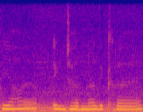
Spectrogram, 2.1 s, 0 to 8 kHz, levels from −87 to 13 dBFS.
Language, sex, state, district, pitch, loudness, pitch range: Hindi, female, Bihar, Araria, 235 Hz, -12 LUFS, 225-255 Hz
